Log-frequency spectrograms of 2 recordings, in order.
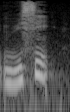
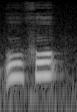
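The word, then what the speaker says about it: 於戲: 后面这个鱼戏不能读成鱼戏，要读成呜呼。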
